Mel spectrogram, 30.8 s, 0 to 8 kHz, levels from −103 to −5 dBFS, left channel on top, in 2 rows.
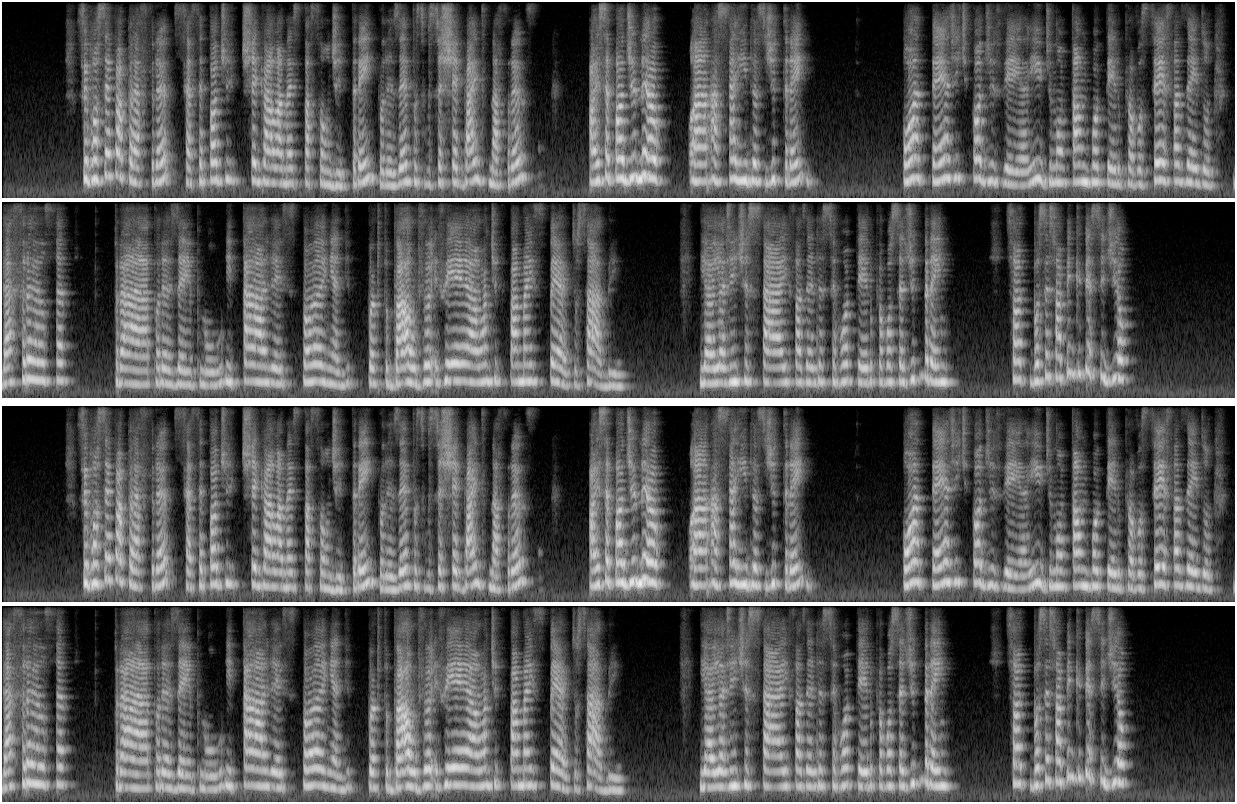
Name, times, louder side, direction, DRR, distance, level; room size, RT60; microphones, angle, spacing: voice 1, 1.0-6.5 7.3-8.2 8.6-10.0 11.3-16.2 16.8-23.2 24.1-27.2 28.0-29.4, equal, ahead, 4 dB, 0.3 m, -27 dB
2.9 x 2.5 x 2.8 m, 0.23 s
head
